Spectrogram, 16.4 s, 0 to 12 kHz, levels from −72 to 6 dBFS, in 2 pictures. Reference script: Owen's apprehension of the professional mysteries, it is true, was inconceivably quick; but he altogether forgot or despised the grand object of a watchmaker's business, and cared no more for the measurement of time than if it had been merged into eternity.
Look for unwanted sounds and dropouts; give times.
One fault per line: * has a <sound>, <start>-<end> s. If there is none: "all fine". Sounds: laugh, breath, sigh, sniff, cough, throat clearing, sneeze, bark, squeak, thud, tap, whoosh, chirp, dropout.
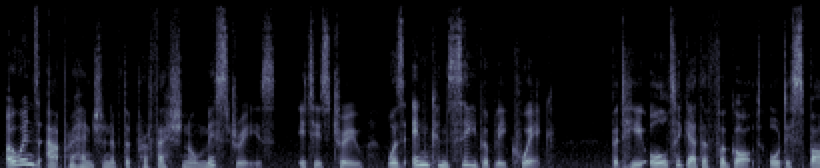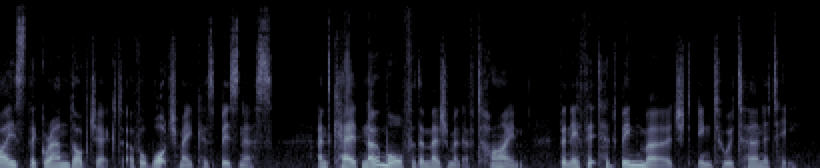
all fine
